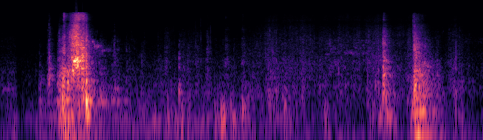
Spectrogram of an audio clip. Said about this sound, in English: Opening up the paper now, there's a wrap over the front page section that says, "Welcome to your new Tribune." And the paper is a lot more colorful, a lot flashier.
